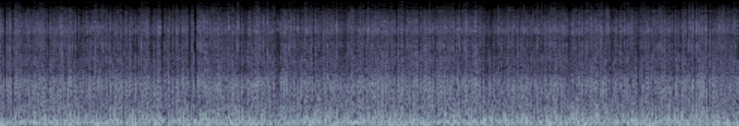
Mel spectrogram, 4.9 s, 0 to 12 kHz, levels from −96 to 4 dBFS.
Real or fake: real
